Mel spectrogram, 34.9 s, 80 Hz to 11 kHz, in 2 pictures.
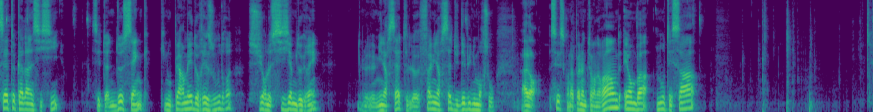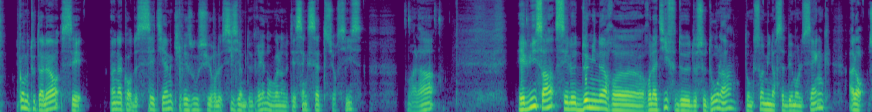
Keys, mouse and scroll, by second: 0.5 click, 1.5 click, 9.2 click, 13.8 click, 15.8 ctrl+t, 17.8 shift+v, 21.8 shift+v, 22.1 shift+i, 24.4 Escape, 25.6 click, 26.1 click, 27.9 click.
